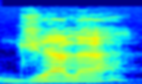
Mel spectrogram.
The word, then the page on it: jalar: jala; Provençal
